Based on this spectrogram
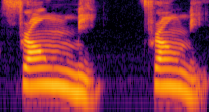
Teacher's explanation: os dois M's vão soar um só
